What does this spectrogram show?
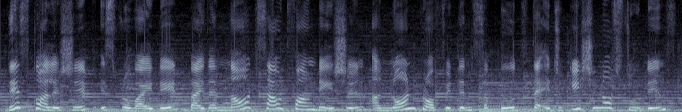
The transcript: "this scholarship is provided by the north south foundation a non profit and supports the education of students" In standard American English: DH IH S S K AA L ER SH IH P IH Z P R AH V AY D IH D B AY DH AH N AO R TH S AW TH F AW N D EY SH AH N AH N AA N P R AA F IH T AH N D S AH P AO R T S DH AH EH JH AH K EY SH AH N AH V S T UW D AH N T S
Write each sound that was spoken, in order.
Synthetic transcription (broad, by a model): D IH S S K AA L ER SH IH P IH Z P R AH V AY D IH D B AY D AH N AO R T S AW T F AW N D EY SH AH N AH N AA N P R AA F IH T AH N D S AH P AO R T S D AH EH JH AH K EY SH AH N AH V S T UW D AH N T S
